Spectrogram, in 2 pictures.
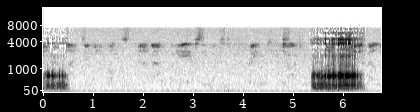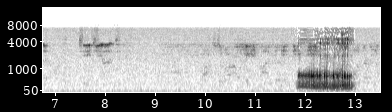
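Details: Dog sleeping and snoring loudly: rough snores about one every six seconds, with quiet breathing in between.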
